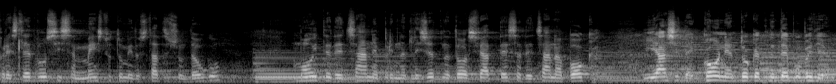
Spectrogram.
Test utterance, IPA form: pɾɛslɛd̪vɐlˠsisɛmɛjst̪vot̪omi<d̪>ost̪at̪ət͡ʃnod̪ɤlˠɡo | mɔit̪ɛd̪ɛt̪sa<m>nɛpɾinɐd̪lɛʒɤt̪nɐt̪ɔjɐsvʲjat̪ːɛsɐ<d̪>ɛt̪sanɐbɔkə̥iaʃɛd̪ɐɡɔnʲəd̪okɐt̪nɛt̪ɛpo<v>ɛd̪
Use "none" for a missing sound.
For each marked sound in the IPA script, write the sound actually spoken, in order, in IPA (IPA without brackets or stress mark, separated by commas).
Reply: d̪, none, d̪, b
